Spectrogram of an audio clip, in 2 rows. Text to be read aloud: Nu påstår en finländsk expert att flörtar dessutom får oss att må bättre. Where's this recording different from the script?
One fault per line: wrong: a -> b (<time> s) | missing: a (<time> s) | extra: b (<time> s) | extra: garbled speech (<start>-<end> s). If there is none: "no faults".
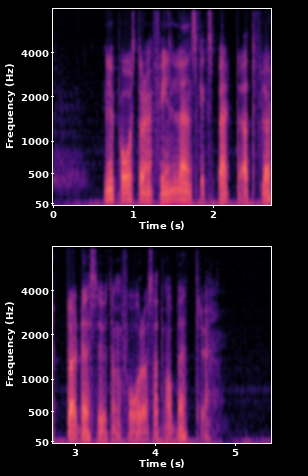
no faults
